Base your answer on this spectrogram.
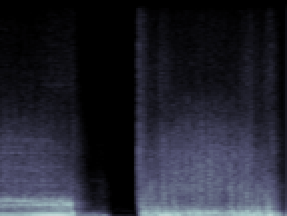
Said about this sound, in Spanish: Y un par de platos rotos con distorsión.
